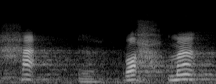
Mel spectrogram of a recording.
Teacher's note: kalau ha itu suara kecekik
